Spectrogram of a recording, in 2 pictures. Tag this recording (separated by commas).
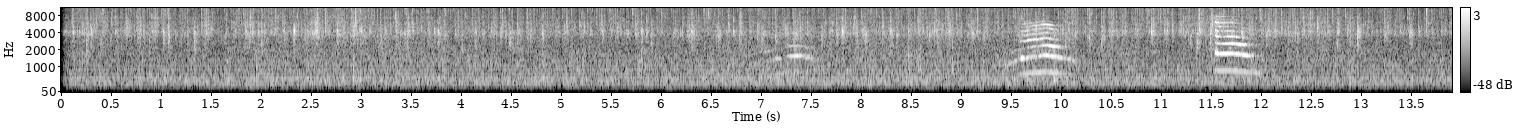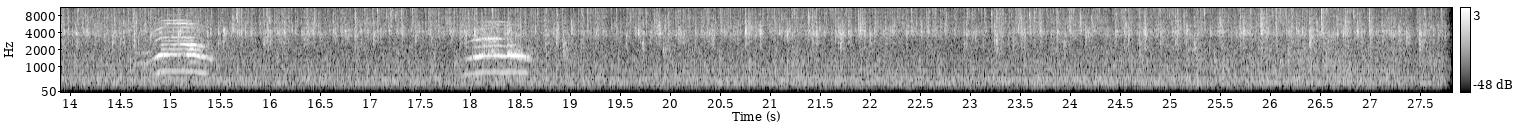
Meow, Animal, Cat, pets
